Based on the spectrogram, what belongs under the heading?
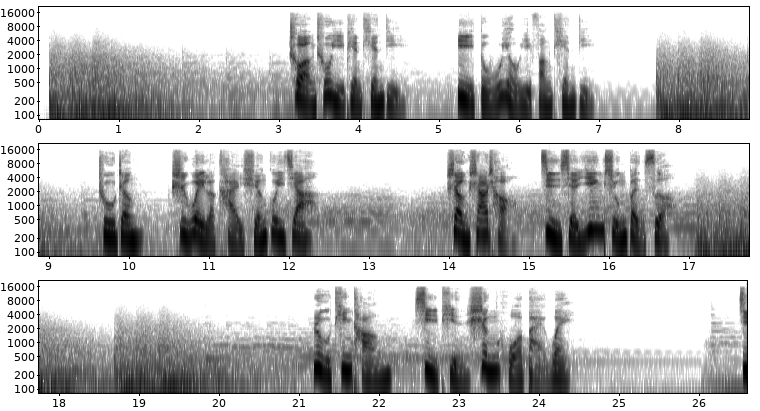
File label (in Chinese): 广告 家居家电 大气; 红星美凯龙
